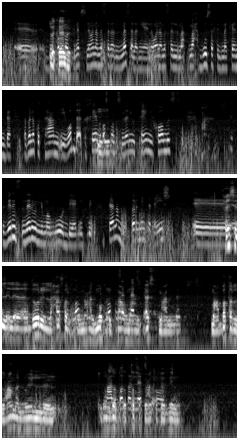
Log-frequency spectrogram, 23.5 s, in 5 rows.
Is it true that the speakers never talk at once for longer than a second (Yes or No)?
No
